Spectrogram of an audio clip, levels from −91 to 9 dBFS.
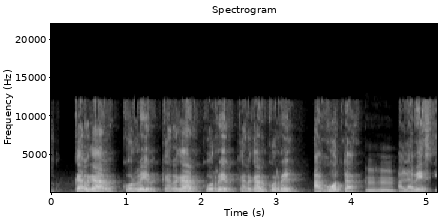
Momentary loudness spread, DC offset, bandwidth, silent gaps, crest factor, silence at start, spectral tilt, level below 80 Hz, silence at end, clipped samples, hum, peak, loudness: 8 LU; under 0.1%; 13 kHz; none; 18 dB; 0 s; -5 dB/octave; -58 dBFS; 0 s; under 0.1%; none; -2 dBFS; -19 LUFS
